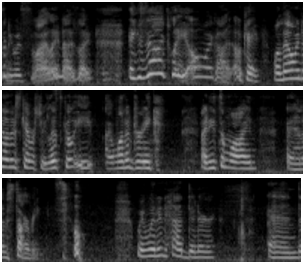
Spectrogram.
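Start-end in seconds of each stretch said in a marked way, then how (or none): 1.7-8.6 high, loud and fast with giddy excitement; giddy rush after the first kiss; excited. Retold or imitated. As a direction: burst out thrilled and breathless.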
